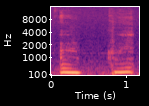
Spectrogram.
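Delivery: slow, whispery timid imitation; quietest voice, timid. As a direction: mimic a scared kid barely daring to speak. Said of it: "talks in the quietest voice".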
